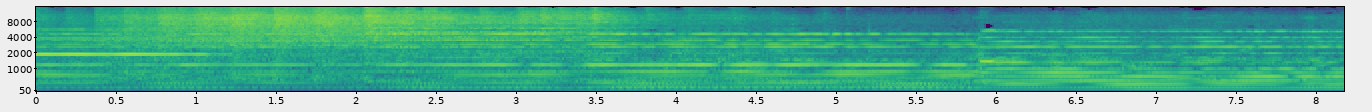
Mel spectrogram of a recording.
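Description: Live band music: sustained organ chords played on an electric stage keyboard, with a chord change about six seconds in.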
